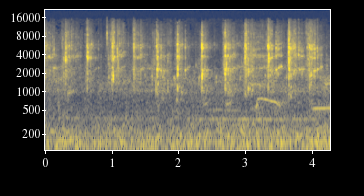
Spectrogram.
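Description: Spinning reel being cranked on a lure retrieve, its gears ticking in a steady rapid rhythm of about four or five clicks a second.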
